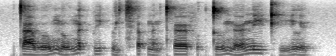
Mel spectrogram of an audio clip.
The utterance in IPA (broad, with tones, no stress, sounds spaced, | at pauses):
t̪ aː˨ w o˨˥ w n̪ o˨˧ w n̪ ɐ˥ k̚ p iː˨˥ t̚ uː˨˩ j t͡sʰ ɐ˧ p̚ n̪ ɐ˨˩ ŋ t̪ʰ œː˧ f ʊ˨˥ k̚ t̪ uː˨˥ n̪ œː˨˥ n̪ iː˥ kʰ iː˨˥ l ɪ˧ k̚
